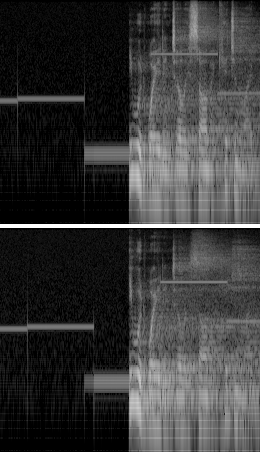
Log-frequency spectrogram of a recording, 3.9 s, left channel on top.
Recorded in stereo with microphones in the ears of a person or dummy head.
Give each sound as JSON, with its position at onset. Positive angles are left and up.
{"t": 1.9, "sound": "a man speaking", "side_deg": -25, "distance_m": 0.6}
